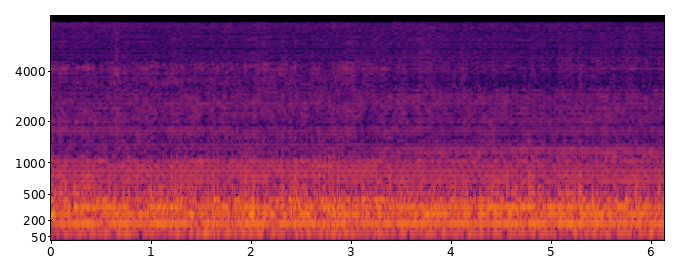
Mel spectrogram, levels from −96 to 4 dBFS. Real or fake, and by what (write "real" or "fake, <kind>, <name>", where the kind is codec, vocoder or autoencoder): fake, vocoder, HiFi-GAN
